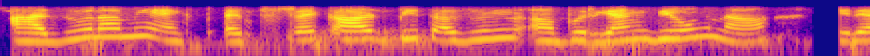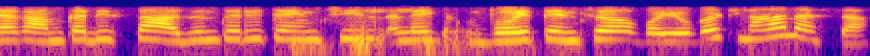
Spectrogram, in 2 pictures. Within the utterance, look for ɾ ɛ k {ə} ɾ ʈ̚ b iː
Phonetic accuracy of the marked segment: incorrect: a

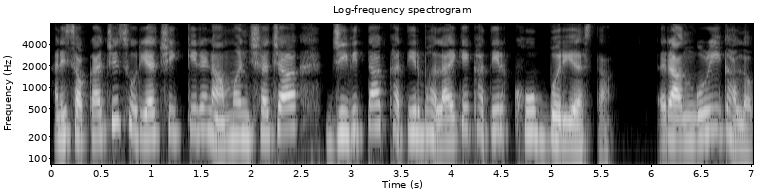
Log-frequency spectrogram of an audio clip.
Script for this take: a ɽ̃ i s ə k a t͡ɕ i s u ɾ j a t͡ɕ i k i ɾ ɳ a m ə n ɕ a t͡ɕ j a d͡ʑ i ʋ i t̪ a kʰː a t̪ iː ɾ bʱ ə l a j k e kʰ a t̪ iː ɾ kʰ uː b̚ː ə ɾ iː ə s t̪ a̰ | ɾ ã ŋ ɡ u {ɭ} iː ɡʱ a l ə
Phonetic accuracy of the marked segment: correct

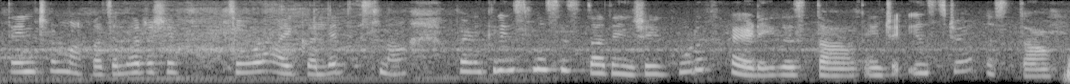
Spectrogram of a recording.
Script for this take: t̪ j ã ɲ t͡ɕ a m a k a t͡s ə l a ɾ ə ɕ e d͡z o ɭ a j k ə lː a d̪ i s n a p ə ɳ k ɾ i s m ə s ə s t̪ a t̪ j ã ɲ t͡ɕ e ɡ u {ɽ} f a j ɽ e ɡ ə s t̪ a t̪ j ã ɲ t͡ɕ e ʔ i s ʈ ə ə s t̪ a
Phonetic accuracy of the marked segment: correct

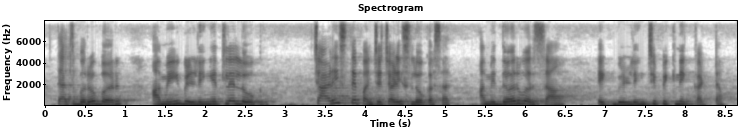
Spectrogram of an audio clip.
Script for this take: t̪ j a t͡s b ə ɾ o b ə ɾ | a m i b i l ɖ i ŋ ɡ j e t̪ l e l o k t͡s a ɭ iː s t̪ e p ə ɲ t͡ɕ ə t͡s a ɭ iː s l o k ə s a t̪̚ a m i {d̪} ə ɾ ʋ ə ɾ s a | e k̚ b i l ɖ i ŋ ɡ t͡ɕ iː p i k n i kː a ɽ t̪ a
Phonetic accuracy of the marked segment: correct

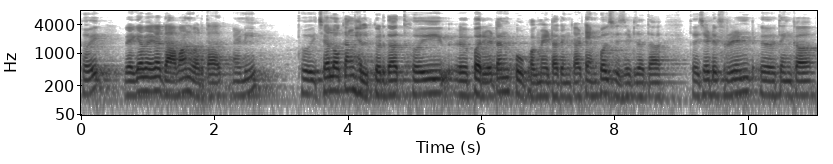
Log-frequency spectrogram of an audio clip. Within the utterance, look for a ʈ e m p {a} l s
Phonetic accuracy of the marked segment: incorrect: ə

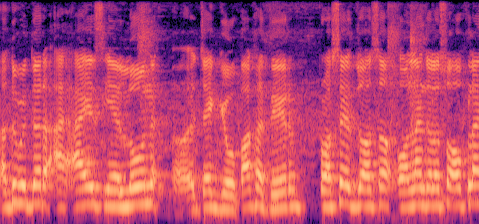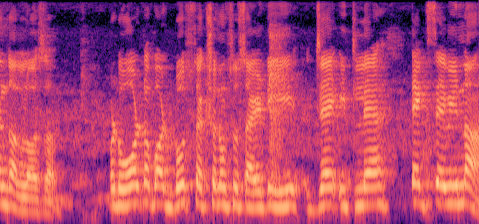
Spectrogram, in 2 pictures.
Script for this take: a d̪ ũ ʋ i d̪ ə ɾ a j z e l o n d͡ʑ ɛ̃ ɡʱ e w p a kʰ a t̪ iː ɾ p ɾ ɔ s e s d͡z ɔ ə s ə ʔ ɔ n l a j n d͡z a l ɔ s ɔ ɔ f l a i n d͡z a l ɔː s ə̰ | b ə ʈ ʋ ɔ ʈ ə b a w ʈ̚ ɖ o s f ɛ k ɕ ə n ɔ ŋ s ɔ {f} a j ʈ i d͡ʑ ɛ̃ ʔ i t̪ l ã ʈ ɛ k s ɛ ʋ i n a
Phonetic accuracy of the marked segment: incorrect: s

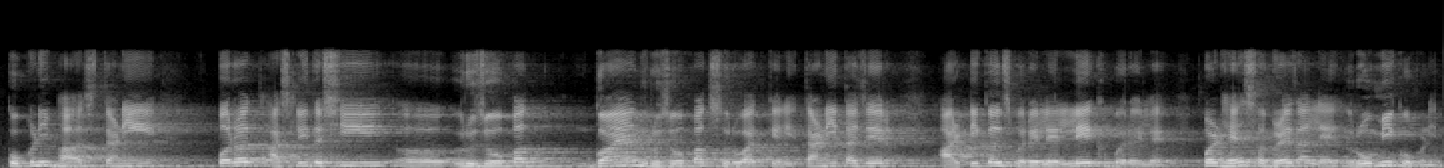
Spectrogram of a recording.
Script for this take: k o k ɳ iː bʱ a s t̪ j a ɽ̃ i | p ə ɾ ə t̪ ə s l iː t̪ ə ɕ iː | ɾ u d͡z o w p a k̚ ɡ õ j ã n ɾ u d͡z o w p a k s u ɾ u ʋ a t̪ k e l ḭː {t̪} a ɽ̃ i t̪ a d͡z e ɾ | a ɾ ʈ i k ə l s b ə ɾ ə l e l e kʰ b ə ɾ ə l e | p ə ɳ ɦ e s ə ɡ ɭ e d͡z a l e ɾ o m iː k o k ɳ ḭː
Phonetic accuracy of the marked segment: correct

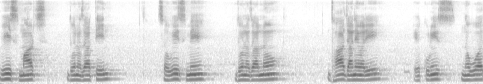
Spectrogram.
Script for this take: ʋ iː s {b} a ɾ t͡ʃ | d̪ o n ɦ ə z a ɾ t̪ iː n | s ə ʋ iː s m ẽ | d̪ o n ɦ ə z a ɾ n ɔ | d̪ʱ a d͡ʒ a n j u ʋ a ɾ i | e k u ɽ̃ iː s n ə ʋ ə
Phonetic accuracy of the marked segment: incorrect: m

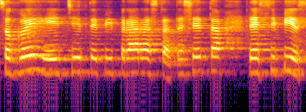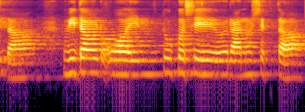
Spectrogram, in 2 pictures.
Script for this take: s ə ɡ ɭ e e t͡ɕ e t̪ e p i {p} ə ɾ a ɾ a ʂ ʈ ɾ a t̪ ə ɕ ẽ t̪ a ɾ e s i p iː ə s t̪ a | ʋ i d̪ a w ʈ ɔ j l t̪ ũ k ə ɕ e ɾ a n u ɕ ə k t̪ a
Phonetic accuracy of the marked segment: correct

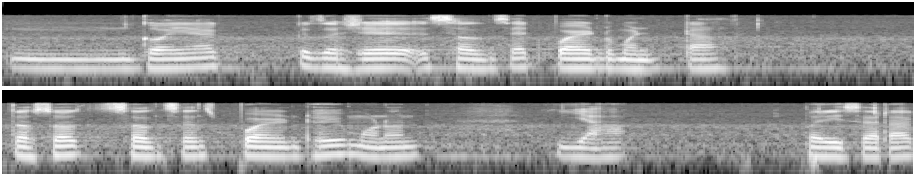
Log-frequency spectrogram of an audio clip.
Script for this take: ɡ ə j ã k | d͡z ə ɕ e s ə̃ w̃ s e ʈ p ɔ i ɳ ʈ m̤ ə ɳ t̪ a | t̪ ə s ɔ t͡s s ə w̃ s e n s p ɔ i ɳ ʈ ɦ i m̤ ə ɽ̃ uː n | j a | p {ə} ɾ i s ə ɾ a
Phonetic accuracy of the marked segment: correct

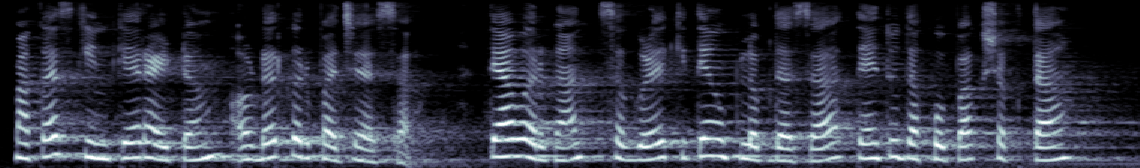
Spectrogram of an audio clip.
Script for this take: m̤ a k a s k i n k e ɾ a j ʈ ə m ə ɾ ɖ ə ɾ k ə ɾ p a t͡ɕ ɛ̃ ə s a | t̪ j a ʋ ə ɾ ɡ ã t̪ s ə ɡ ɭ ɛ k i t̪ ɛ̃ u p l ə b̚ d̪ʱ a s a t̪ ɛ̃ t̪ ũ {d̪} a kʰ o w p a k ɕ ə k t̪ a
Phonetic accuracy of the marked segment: correct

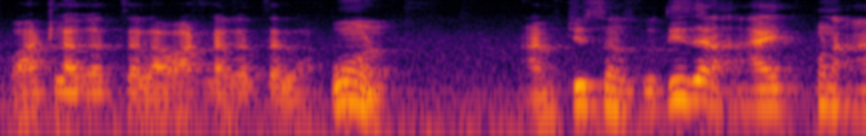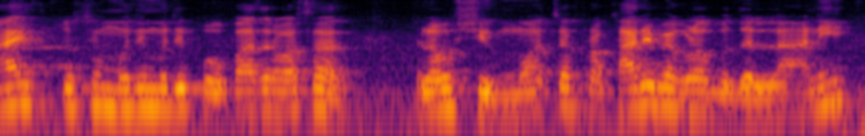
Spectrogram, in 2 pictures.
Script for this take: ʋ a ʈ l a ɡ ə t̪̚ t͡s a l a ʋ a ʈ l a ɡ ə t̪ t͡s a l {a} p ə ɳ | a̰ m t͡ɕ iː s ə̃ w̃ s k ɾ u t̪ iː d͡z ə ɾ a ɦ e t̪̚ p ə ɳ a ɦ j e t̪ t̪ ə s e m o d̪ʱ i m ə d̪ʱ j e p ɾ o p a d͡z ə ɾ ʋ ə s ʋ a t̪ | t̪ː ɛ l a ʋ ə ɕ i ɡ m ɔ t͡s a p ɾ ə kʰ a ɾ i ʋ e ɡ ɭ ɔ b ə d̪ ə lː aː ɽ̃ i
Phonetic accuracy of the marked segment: correct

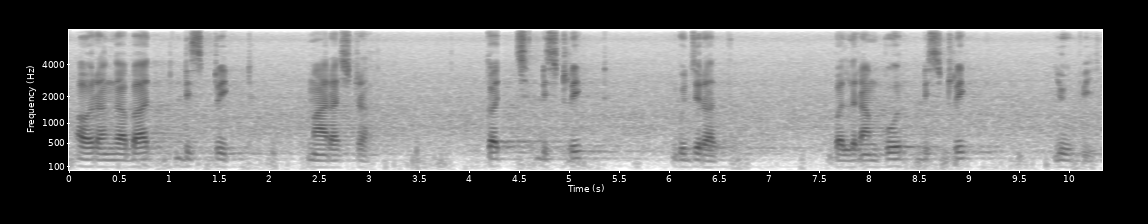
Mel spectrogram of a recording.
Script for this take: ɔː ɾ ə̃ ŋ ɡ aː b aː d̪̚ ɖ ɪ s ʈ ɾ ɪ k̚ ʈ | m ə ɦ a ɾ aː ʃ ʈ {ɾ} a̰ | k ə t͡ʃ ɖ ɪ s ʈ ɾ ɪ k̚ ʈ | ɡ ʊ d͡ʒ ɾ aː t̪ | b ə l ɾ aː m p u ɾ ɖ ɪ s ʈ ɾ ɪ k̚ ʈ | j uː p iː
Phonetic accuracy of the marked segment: correct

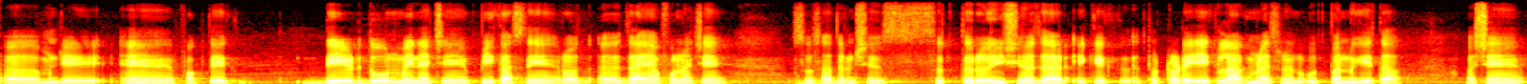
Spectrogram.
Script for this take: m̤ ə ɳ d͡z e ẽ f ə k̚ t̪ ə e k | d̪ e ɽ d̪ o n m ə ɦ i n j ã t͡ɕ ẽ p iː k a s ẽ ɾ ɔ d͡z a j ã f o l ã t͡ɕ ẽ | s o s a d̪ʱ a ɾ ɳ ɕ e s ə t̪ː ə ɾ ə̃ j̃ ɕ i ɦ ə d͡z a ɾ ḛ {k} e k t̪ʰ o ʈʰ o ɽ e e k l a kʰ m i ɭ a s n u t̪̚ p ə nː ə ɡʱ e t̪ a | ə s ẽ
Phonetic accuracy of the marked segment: correct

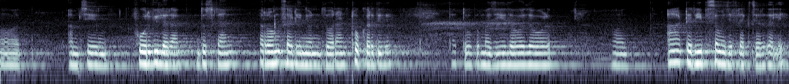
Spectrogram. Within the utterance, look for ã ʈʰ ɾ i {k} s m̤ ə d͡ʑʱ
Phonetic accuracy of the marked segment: incorrect: p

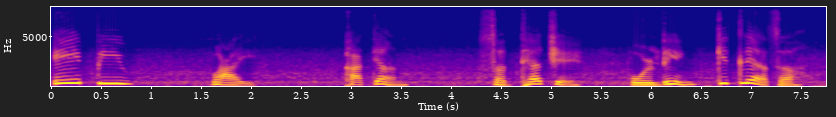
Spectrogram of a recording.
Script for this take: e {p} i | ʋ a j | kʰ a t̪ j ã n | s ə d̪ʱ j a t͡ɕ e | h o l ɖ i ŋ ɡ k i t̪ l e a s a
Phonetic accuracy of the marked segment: correct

